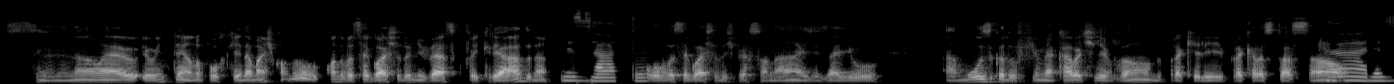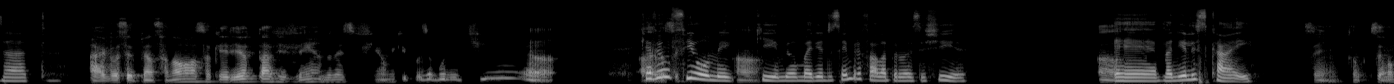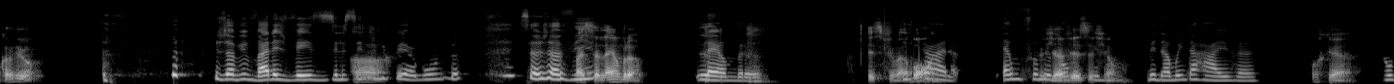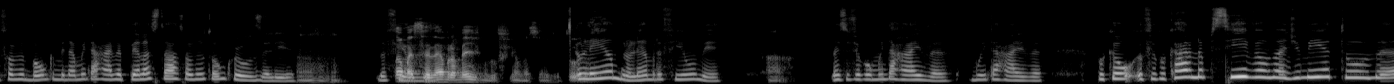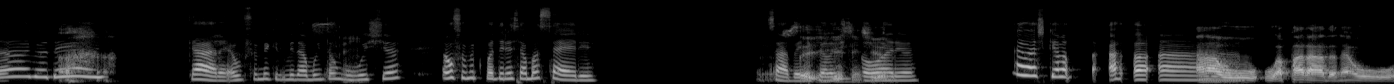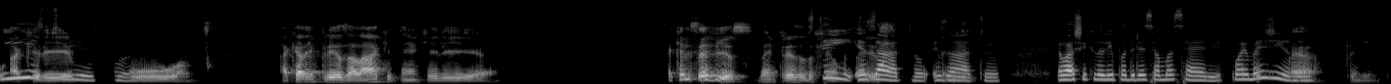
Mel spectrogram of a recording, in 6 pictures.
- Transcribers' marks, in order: put-on voice: "Que coisa bonitinha!"; laugh; chuckle; throat clearing; tapping; laugh; tongue click
- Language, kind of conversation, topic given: Portuguese, unstructured, Como você decide entre assistir a um filme ou a uma série?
